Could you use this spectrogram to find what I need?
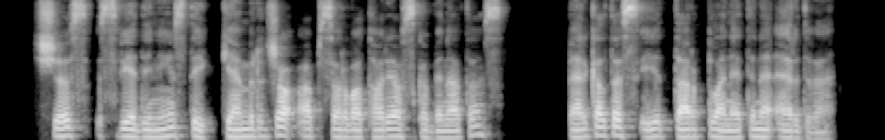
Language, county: Lithuanian, Šiauliai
